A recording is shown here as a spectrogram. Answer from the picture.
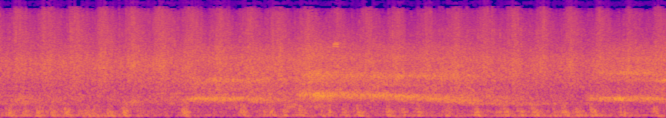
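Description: Voices chanting in unison over a steady drum beat, the chant rising into long held notes partway through and again near the end.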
